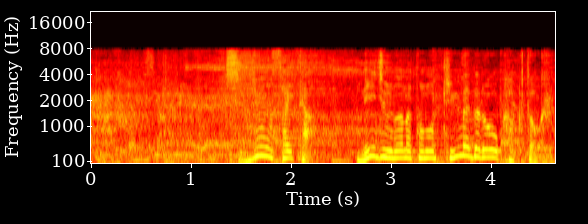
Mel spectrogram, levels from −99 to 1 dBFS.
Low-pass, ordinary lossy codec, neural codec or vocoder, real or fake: none; none; codec, 16 kHz, 4 kbps, FunCodec, trained on Chinese and English, 50 frames a second; fake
